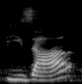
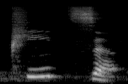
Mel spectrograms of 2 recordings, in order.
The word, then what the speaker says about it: pizza: sound as in pizza you don't say pizza the correct pronunciation is pizza that is peat like you say peat like seed so you say peat and sir pizza another example where the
